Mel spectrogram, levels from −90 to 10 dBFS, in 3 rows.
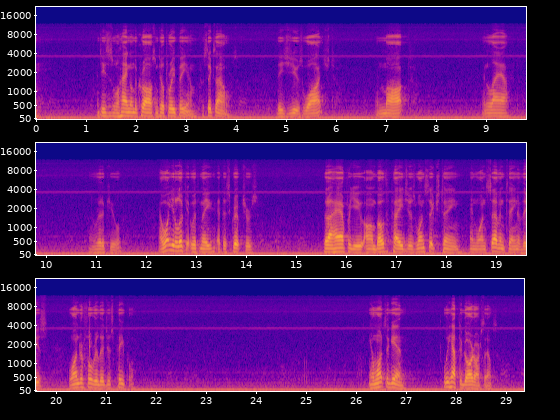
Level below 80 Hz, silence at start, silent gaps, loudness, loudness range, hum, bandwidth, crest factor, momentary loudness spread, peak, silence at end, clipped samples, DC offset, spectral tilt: -32 dBFS; 0 s; none; -19 LUFS; 11 LU; none; 12 kHz; 20 dB; 20 LU; 0 dBFS; 0 s; under 0.1%; under 0.1%; -6 dB/octave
